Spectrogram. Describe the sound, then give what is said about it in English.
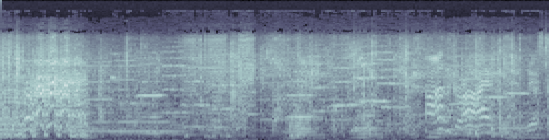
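A horse whinnies loudly, its wavering neighs rising near the end, while hooves clop steadily and voices mingle in the background. “have him on the horse.”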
